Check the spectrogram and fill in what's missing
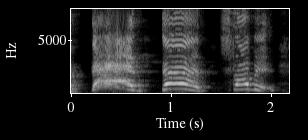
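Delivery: high-pitched mock yell of a daughter, drawn out; imitating daughter yelling. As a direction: play the fed-up daughter shouting at dad. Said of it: "my daughter's going".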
